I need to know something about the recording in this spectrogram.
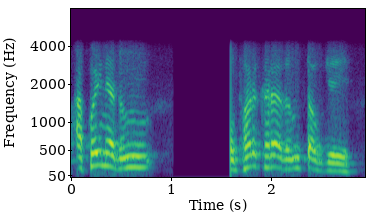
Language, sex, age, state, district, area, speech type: Manipuri, male, 60+, Manipur, Kangpokpi, urban, conversation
